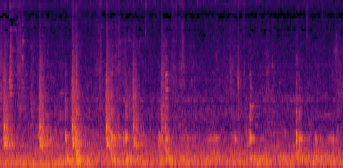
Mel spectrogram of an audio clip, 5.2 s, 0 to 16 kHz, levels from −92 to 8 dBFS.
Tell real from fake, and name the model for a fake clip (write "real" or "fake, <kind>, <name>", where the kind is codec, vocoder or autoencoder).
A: fake, vocoder, BigVGAN v2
